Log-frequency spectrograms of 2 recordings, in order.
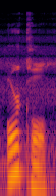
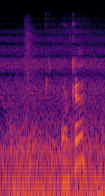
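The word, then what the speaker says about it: Orcal: It's O-R-C-A-L. Orkul. Yes, Orkul.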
